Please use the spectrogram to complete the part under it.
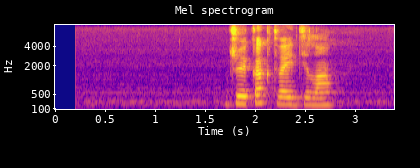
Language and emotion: Russian, neutral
